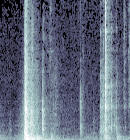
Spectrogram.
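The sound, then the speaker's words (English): An apartment front door is handled as someone comes in: a firm wooden thud, a few lighter clicks and rattles, then a second solid bump about a second later. No voices are heard. “Cole's mother carries her sleeping boy in through the front door.”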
